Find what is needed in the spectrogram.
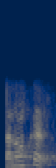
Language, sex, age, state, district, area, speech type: Odia, male, 45-60, Odisha, Dhenkanal, rural, conversation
